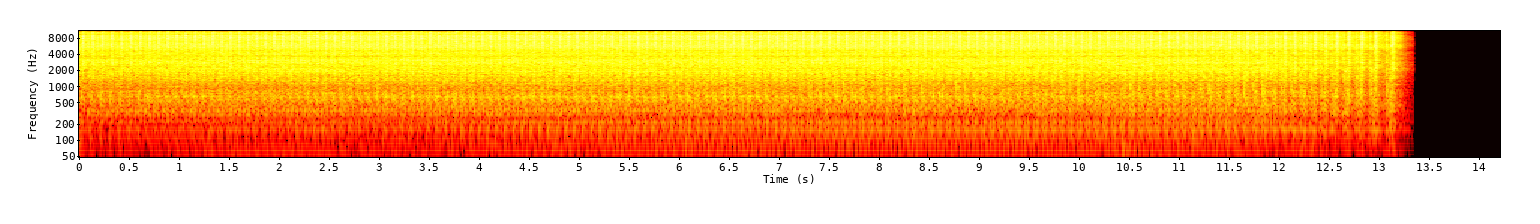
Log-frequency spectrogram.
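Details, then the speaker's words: Newly built Stuart triple expansion model steam engine during run-in, on a rubber mat: crisp, even clicking about four beats a second holding steady, then stopping; runs smoothly and evenly. "after running the engine for quite a while in both directions it's feeling a whole lot better because it's now running in or as you call it in the USA breaking in either way it's running a lot better"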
